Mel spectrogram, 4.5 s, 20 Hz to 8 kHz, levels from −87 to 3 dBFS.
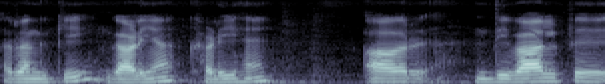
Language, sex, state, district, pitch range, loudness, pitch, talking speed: Hindi, male, Uttar Pradesh, Hamirpur, 110-125 Hz, -23 LUFS, 115 Hz, 120 wpm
